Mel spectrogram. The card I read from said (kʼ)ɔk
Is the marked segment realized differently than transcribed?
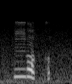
yes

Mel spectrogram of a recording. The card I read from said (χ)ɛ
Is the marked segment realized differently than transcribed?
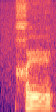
no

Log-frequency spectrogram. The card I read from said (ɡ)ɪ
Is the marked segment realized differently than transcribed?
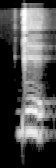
no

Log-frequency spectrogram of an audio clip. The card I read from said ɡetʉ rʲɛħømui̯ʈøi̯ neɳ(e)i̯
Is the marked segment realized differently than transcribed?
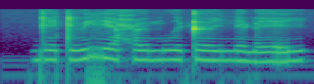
no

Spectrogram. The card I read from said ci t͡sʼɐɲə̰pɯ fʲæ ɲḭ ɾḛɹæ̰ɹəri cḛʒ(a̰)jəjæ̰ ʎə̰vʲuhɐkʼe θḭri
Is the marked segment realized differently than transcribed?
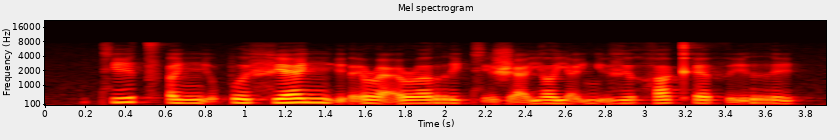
yes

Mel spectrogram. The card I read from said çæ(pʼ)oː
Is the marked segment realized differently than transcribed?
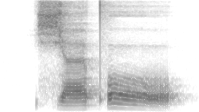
no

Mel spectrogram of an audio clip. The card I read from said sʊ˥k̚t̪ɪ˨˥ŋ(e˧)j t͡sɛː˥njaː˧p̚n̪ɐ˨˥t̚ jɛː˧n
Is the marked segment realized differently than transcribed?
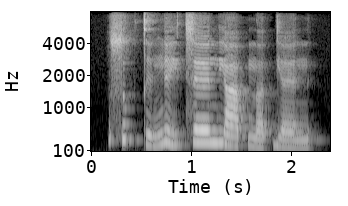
yes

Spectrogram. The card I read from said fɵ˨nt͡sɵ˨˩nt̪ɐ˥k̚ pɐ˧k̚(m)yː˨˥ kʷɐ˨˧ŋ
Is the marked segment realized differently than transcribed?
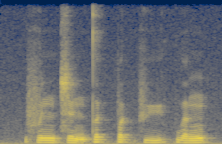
yes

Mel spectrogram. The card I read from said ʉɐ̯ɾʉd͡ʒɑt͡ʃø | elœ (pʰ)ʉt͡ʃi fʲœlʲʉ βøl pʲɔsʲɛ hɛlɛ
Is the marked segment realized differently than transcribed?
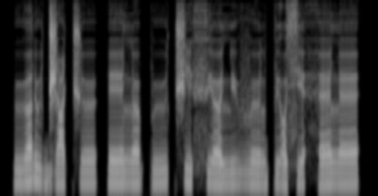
yes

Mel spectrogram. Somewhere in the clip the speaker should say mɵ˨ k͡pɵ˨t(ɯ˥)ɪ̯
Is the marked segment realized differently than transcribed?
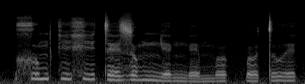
no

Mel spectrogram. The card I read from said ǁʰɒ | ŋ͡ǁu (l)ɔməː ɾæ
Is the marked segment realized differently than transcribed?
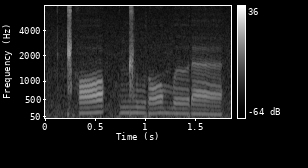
yes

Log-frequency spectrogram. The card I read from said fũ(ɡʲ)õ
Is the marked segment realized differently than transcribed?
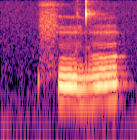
yes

